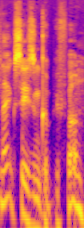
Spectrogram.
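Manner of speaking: forced, unconvinced optimism, voice jumping up an octave. Saying next season could be fun, voice going up an octave. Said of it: "you went up an octave then".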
